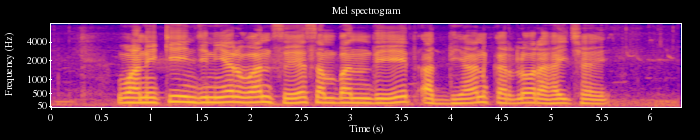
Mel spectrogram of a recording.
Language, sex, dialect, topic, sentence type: Maithili, male, Angika, agriculture, statement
